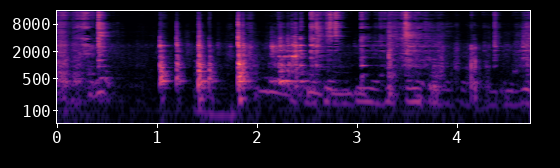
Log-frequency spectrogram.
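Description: Metal objects clinking and knocking as they are shifted about, many quick sharp strikes with a brief pause just before a second in, over voices in the background.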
